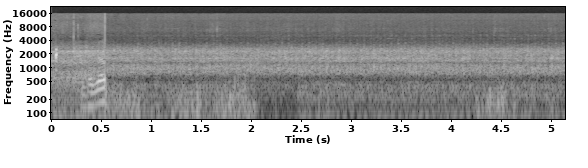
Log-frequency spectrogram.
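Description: A tractor engine idles with a steady, low rumble outdoors.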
